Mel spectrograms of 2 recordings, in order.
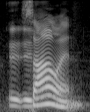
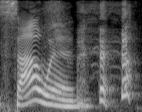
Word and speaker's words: Samhain: Samhain. Yeah. That's how you say it? Glenn Danzig's Okay. side band, Samhain or whatever. Samhain. Yeah. Get it right, Samhain.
